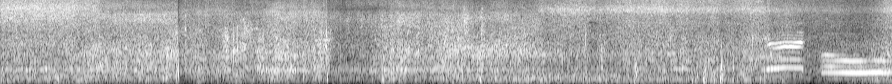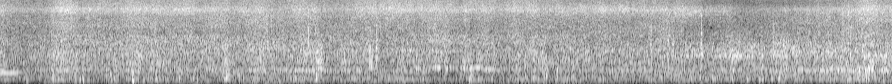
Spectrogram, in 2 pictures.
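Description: Strong wind roars and buffets the microphone outdoors.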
